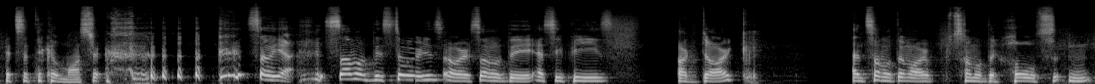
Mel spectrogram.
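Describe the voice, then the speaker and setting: Halting, rambling male streamer. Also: a little high. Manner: halting, rambling, repeats himself. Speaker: streamer reacting to videos. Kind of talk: casual live-stream chat.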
